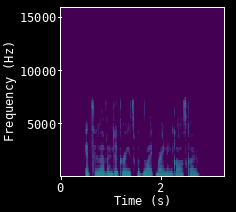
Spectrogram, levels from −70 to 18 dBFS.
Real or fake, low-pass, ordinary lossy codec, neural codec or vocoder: real; 7.2 kHz; none; none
